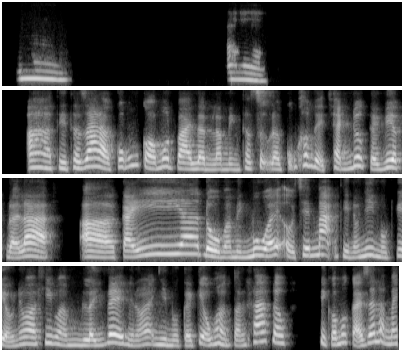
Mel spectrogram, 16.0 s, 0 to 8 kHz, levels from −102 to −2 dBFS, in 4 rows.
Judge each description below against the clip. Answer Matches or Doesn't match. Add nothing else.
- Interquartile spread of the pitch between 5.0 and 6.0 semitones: Matches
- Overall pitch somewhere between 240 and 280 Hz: Doesn't match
